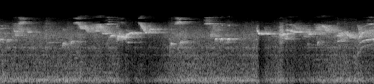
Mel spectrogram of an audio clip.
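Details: Goldfinch x roller canary hybrid giving scattered twittering notes and short slurred whistles, softer and broken up, over a noticeable background hiss.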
